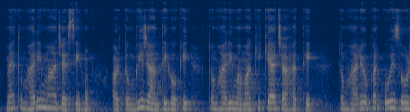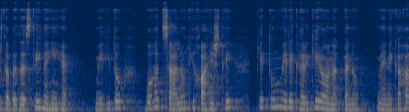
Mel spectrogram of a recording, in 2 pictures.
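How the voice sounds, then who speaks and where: A woman narrating a scripted first-person story in a steady, measured reading voice. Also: medium pitch.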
